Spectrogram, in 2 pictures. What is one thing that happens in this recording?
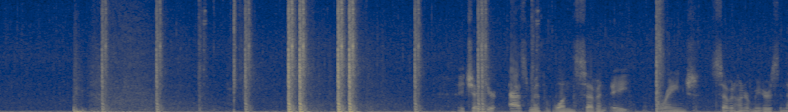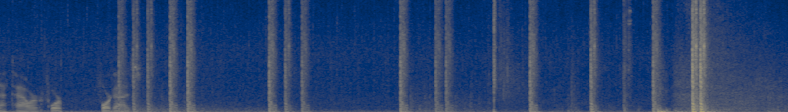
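A gun fires single shots.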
